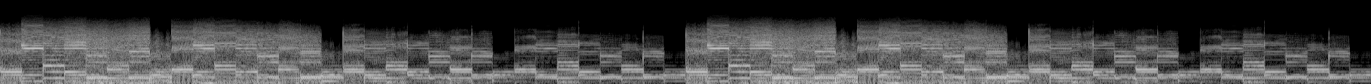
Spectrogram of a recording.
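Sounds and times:
140 D guitar loop: 0.0 - 13.6.

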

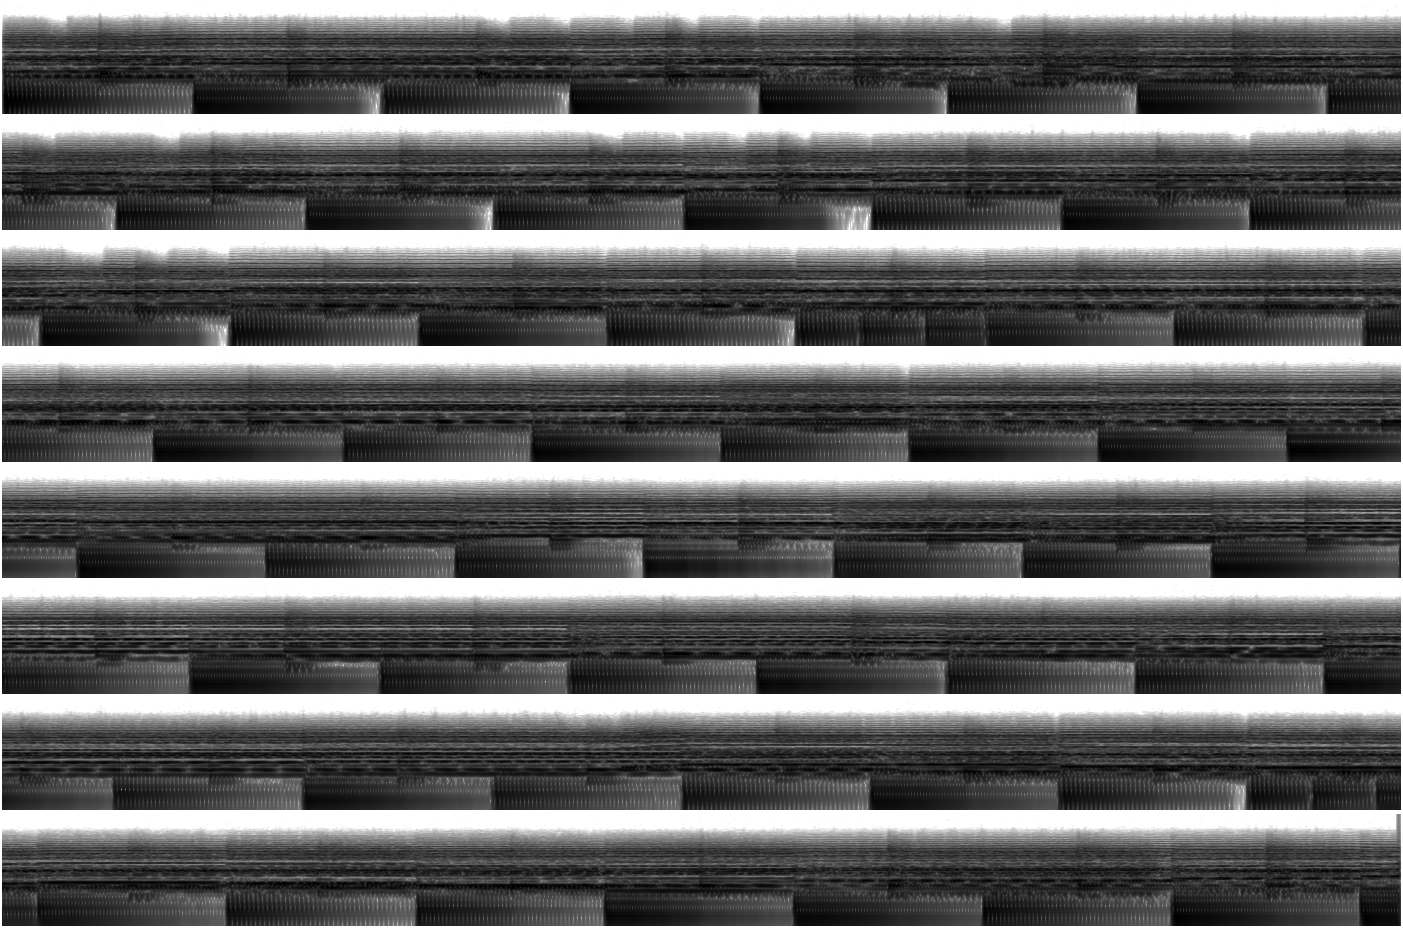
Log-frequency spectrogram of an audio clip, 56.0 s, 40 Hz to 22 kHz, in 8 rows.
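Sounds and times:
Novachord Solovox electronic instrument: 0.0 - 55.9.

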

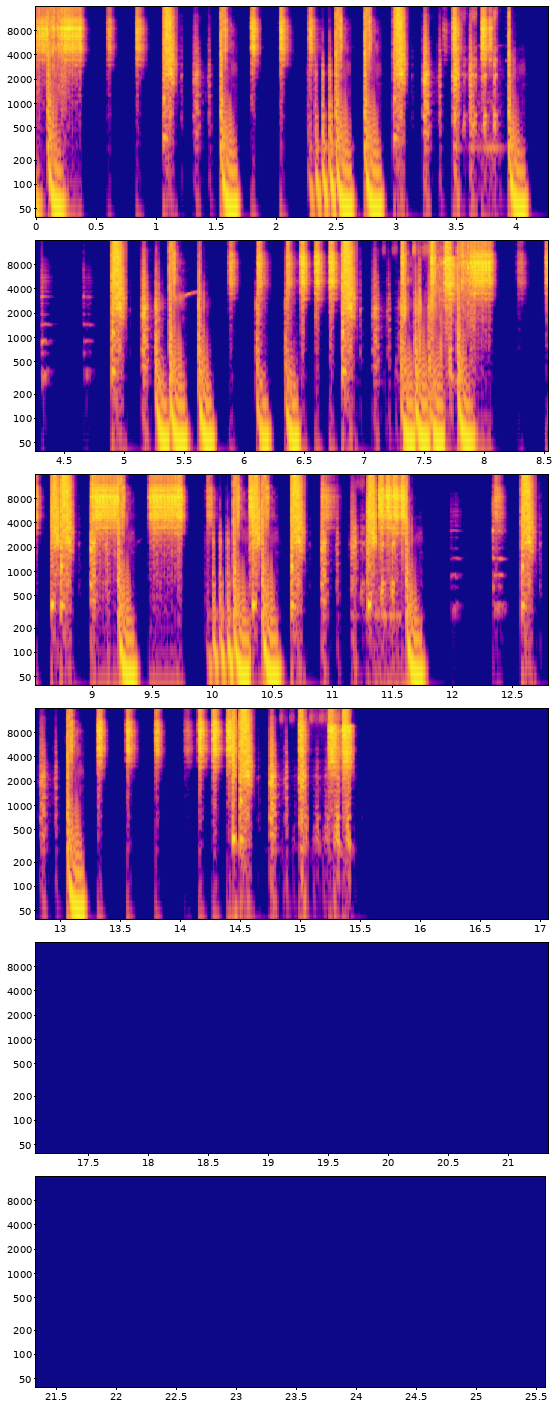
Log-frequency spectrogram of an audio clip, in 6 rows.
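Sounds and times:
drums with wet reverb: 0.0 - 4.1, 4.8 - 11.8, 12.4 - 15.5.

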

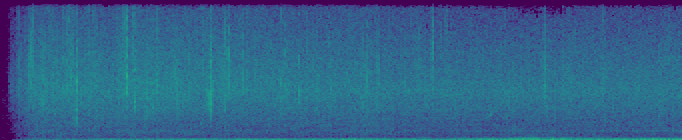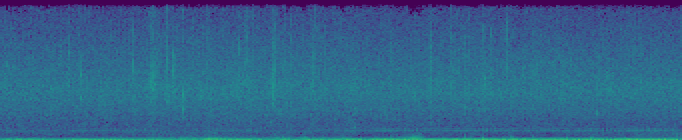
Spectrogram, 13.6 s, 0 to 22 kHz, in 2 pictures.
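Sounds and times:
rain: 0.0 - 13.6
dark organ background music: 3.6 - 13.6.

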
